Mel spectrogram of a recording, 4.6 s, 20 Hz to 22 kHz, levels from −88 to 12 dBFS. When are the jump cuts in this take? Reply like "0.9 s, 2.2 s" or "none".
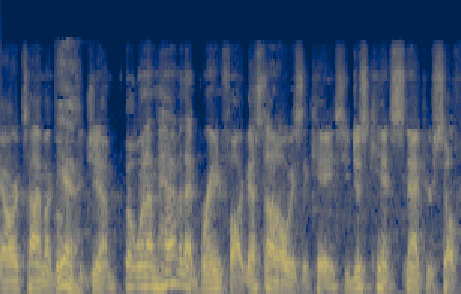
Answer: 1.2 s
